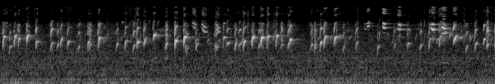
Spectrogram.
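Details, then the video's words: European goldfinch males singing in spring and summer to attract females and mark nest sites; a fast, liquid twitter of high chirps and trills runs continuously, broken by one short pause near the middle. "اعطي الطاقة لطائرك الحسون باجمل البتبتات التحفيزية"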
